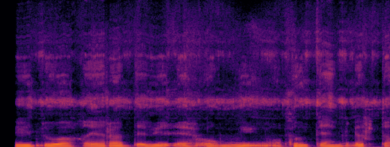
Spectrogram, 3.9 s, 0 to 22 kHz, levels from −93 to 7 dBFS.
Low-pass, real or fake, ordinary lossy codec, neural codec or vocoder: none; fake; none; codec, 44.1 kHz, 3.4 kbps, Pupu-Codec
